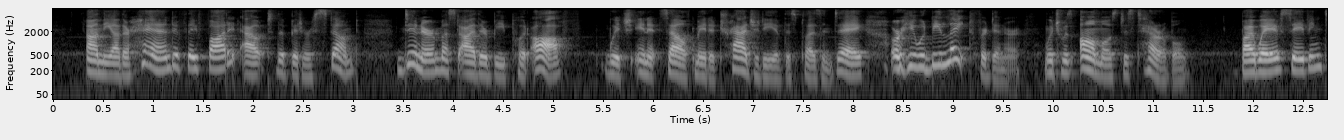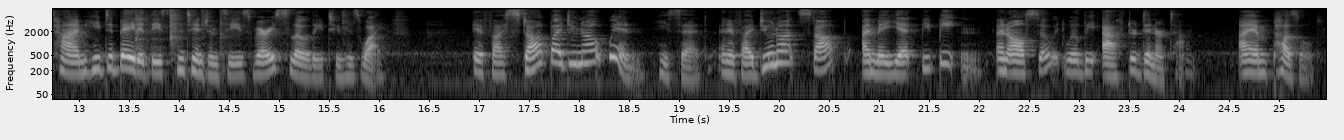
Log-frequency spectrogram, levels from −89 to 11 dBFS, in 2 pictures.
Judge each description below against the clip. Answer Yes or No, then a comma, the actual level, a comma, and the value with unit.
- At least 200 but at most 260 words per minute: Yes, fast, 205 wpm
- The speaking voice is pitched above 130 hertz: Yes, high, 190 Hz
